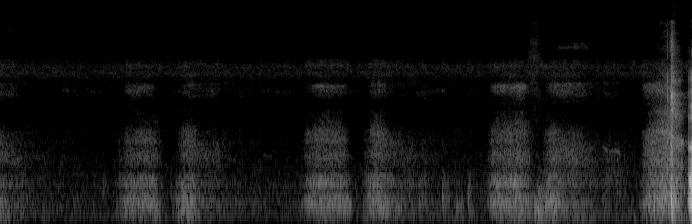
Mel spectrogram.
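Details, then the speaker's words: Soft, rough snoring in pairs about every two seconds, from a sleeping dog heard during a chat; snoring. "uh did y'all heard me because i said hear that snoring is that danielio"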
